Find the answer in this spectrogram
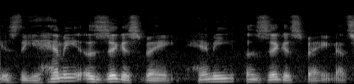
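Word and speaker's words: hemiazygous: blood back to the heart b is the hemiazigous vein hemiazigous vein that's spelled h-e-m-i-a-z-y-g-o-u-s hemiazigous vein c is the posterior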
